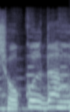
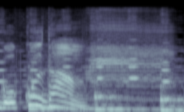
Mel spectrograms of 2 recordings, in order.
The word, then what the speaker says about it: Gokuldham: Bawri, it's not Chokuldham, it's Gokuldham.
